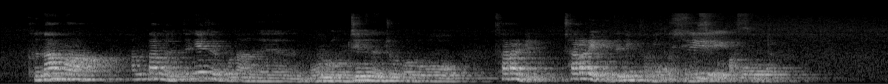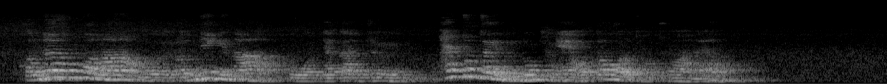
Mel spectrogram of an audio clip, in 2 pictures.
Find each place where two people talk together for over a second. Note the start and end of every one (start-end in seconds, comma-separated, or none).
6.5-7.7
